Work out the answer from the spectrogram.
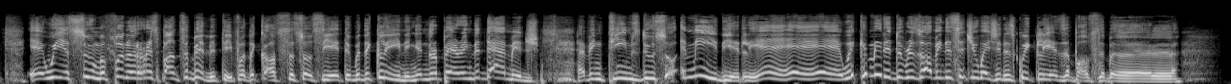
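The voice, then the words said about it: Put-on Portuguese accent, somewhat Italian-sounding. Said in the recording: “I don't know what a Portuguese accent sounds like. It's probably a little bit Italian.”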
